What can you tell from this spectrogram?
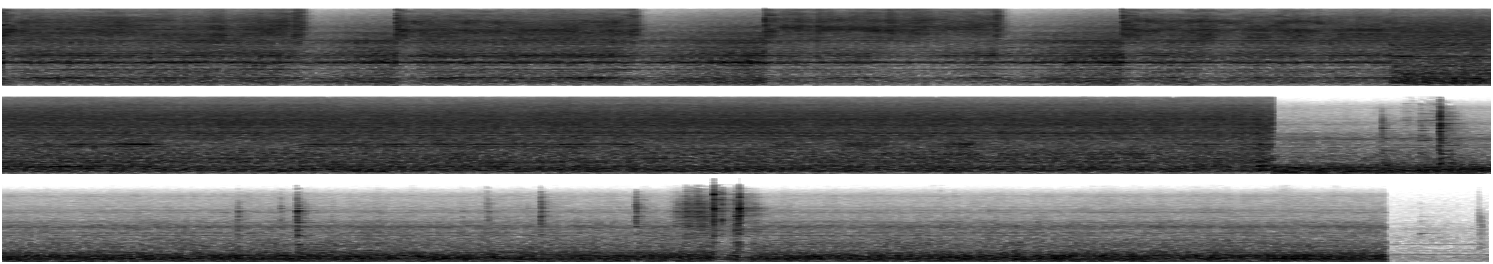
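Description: Belt grinder grinding a pattern-welded steel sword guard, the noise dipping briefly every couple of seconds as the piece comes off the belt. A steadier stretch on a second belt machine follows. For the last ten seconds the steel is worked by hand with a quieter rubbing sound and a few clicks, stopping suddenly near the end.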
